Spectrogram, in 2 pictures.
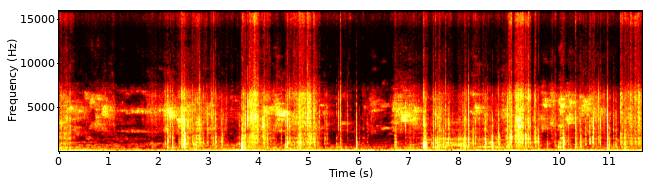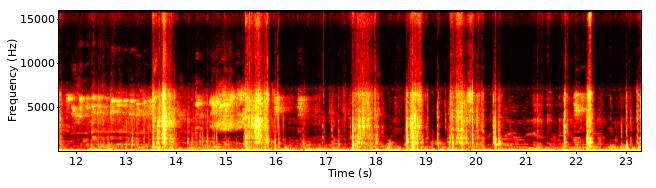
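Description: A hand crumbles chalky lumps into soft, crunching powder.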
